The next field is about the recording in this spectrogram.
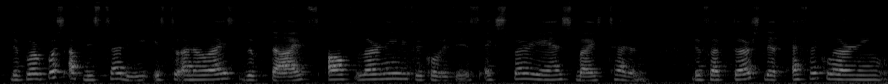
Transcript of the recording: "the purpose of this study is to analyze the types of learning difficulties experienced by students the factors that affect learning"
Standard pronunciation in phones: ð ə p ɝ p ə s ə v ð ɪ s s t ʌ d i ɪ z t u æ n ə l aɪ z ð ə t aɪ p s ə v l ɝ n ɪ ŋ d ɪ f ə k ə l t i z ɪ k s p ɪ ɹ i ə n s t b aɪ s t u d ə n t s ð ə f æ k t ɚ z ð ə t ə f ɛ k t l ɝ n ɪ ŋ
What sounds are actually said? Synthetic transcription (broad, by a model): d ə p ɝ p ə s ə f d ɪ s s t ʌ d i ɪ s t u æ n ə l aɪ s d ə t aɪ p s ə f l ɝ n ɪ ŋ d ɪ f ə k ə l t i s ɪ k s p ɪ ɹ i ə n s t b aɪ s t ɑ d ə n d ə f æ k t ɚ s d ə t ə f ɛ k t l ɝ n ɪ ŋ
